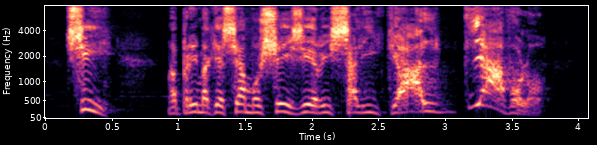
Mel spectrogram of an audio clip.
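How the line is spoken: Shouted. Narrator (Italian): gridò poi

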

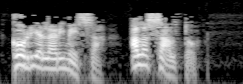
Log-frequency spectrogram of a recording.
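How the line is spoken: Shouting inside. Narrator (Italian): gridò dentro

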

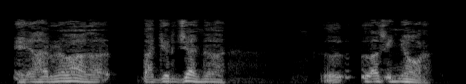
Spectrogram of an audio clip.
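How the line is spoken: Stammering. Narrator (Italian): balbettò

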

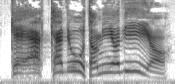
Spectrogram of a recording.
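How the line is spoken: Shouted. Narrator (Italian): ha gridato

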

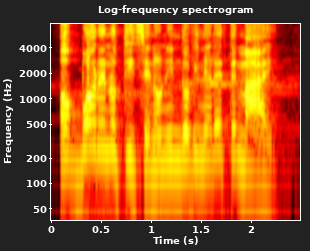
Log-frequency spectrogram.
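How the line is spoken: Frantic excited shout. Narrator (Italian): Ayla ... come se non stesse più in sé ... gridò

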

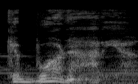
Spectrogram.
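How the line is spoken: Breath drawn, then muttering. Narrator (Italian): Tirai il fiato e borbottai

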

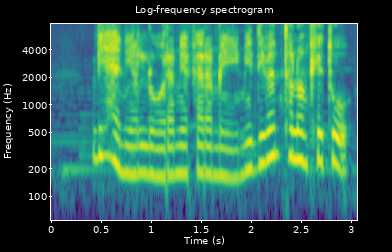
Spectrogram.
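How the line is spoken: Pleading. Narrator (Italian): la supplicò Peter

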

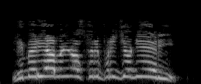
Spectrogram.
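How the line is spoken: Yelled. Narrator (Italian): urlò Franco Hack

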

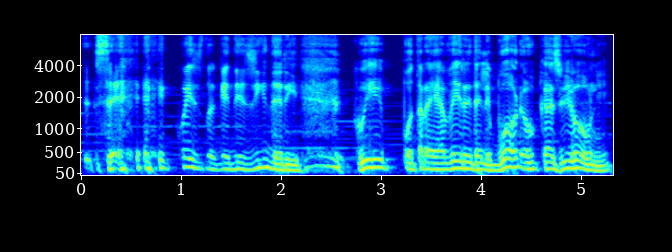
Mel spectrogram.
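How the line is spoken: Laughing innkeeper. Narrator (Italian): L'oste rise e disse

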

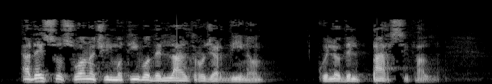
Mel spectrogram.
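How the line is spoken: Irritated shout. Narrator (Italian): Cecil, che ne condivideva il malcontento, gridò

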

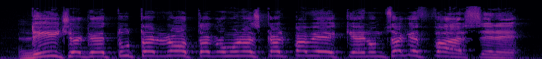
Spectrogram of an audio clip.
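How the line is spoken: Distant shout. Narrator (Italian): gridò da lontano

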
